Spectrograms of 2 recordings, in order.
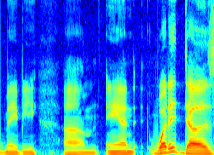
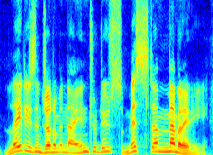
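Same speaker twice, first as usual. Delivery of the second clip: higher, a hammed-up stage announcer; showman's introduction; 8 semitones higher than usual. Introducer presenting Mister Memory to the theater crowd, a mock grand announcement. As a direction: present the act to the crowd with a flourish. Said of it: "the other guy says".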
